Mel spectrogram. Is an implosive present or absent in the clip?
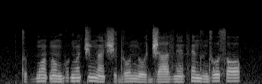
present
